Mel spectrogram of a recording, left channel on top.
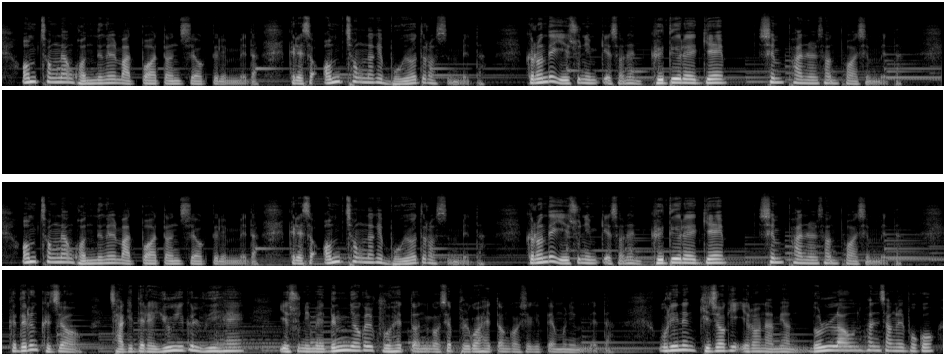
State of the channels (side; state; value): left; drops out; at 9.4 s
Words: 엄청난 권능을 맛보았던 지역들입니다. 그래서 엄청나게 모여들었습니다. 그런데 예수님께서는 그들에게 심판을 선포하십니다. 그들은 그저 자기들의 유익을 위해 예수님의 능력을 구했던 것에 불과했던 것이기 때문입니다. 우리는 기적이 일어나면, 놀라운 환상을 보고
